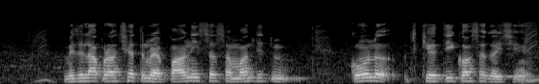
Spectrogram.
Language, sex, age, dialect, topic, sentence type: Maithili, male, 18-24, Southern/Standard, agriculture, question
